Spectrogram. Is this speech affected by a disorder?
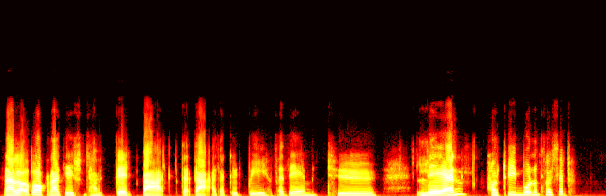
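Yes: deafness; many years of speech therapy to learn to talk, no sign language; speech sometimes affected.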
